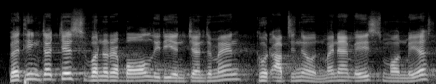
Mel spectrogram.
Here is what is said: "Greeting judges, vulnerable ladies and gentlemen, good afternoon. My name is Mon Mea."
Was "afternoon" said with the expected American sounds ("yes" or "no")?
no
